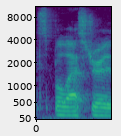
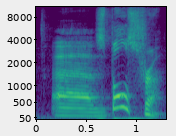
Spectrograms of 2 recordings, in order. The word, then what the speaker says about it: Spoelstra: Spoelstra.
